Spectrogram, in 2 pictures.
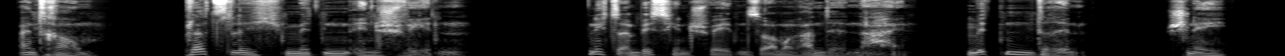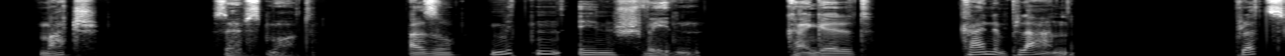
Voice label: Schauspiel Neutral

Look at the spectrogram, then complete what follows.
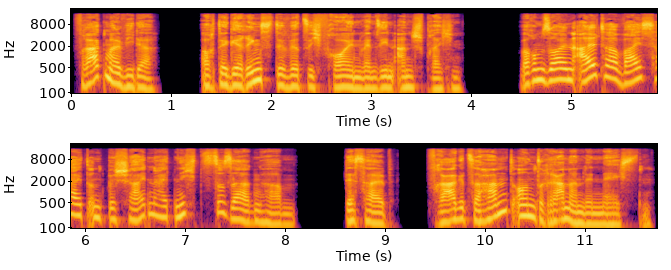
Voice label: Werbung Freundlich

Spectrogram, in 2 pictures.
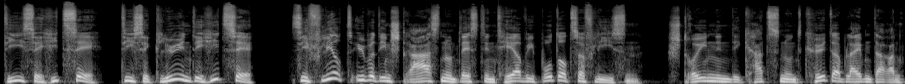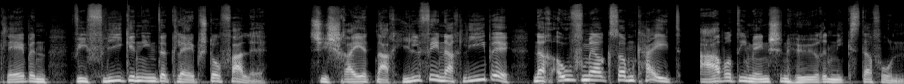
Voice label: Dialekt Schwaebisch

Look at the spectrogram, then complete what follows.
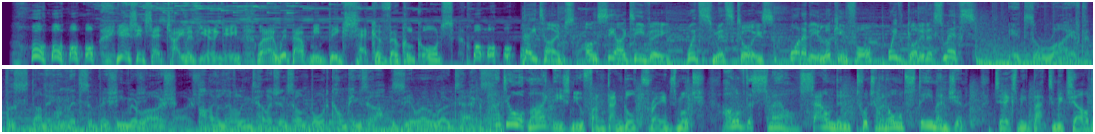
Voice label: Eng UK Werbung Variabel

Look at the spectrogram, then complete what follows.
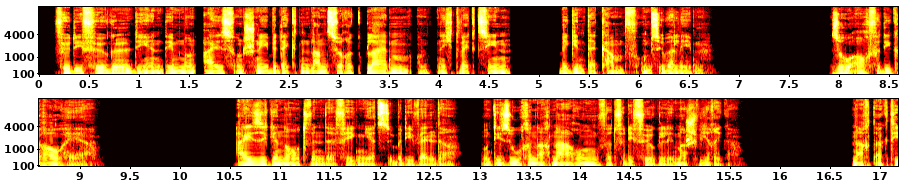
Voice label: Neutral; Fremdtake

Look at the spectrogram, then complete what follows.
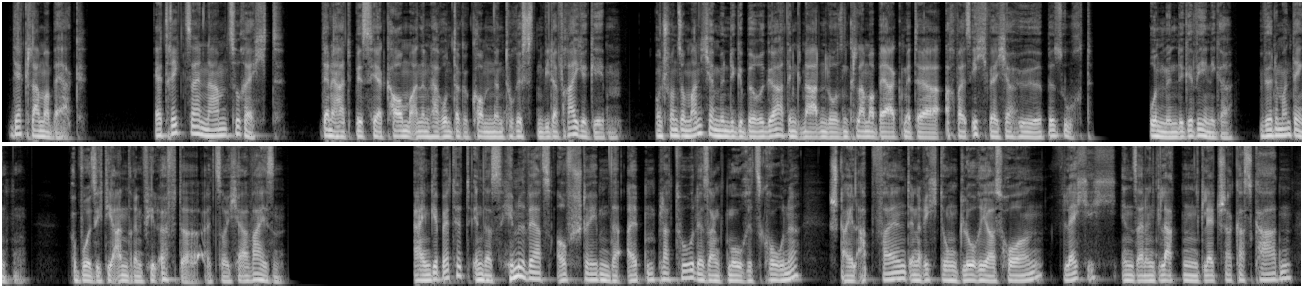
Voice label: Kommentar Neutral

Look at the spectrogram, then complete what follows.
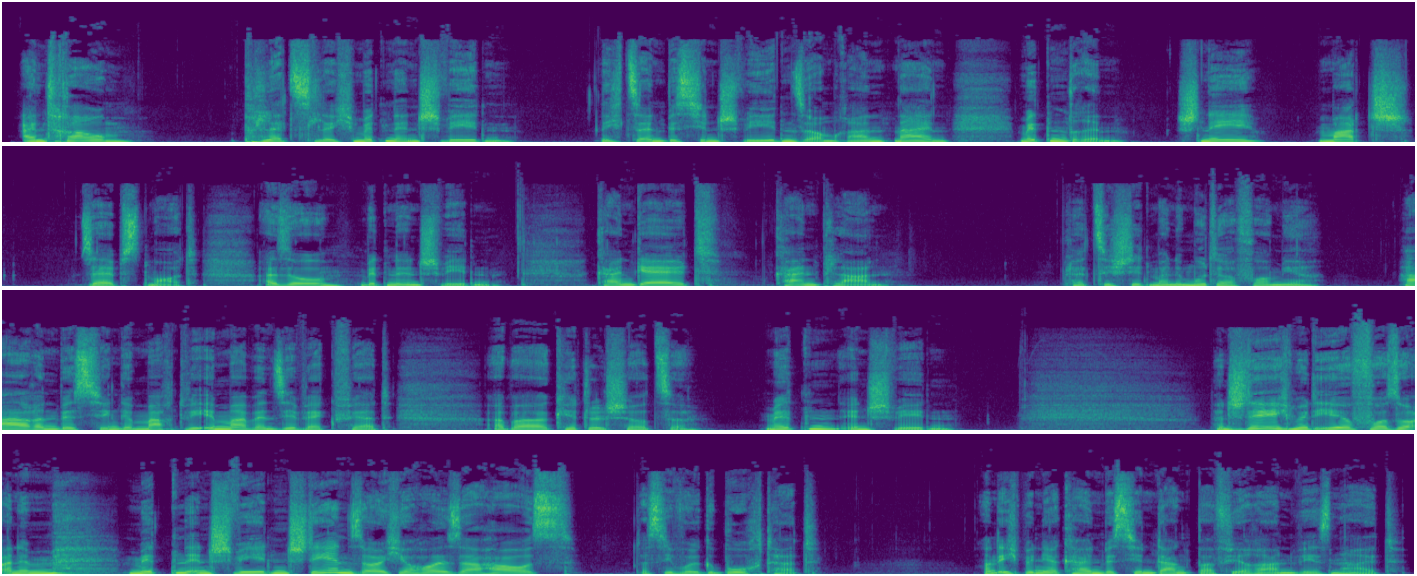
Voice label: Schauspiel Energisch

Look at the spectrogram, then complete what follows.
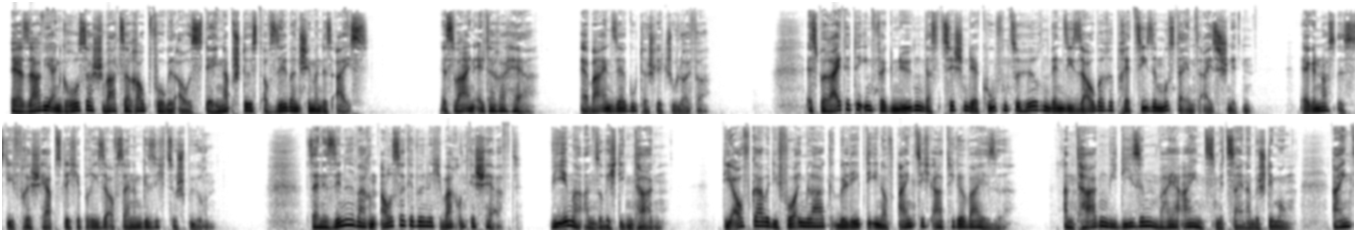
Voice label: Schauspiel, Neutral

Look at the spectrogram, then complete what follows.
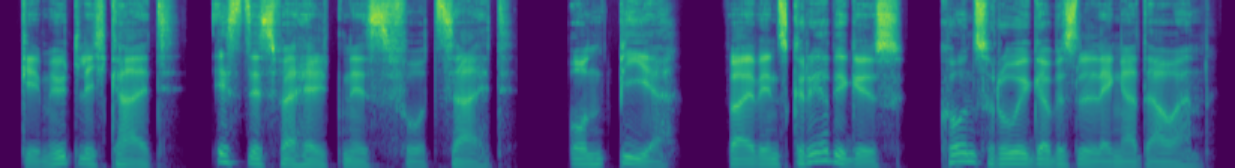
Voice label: Dialekt Bayrisch

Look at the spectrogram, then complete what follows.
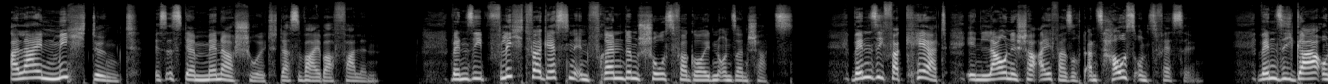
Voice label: Schauspiel Poetisch

